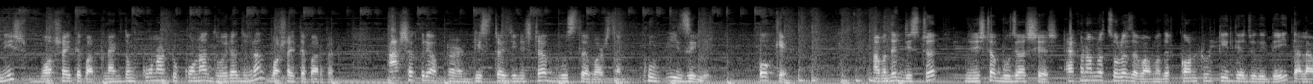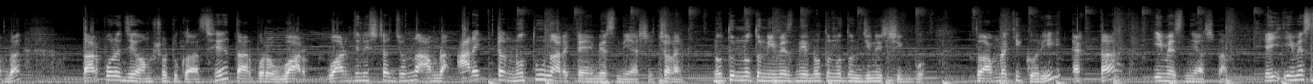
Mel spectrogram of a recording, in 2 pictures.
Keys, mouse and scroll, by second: 12.1 ctrl+t, 13.2 right click, 17.1 click, 24.1 click.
